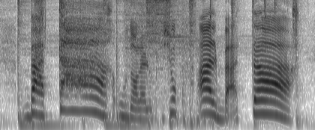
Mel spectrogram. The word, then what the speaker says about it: bâtard: faut se pencher sur l'interjection bâtard qui se prononce d'une façon bien particulière bâtard ou dans l'allocution al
